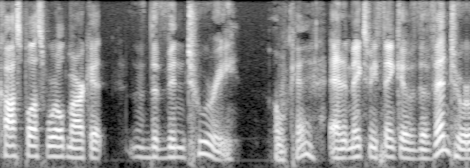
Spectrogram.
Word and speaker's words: Vinturi: no so what this Venturi this I just see I already said it wrong what this Venturi Vin does Vin as in Veno as in wine I'm sure that's what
